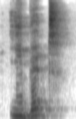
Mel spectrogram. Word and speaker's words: EBIT: And so some of them, like you said, were EBIT, as it's usually pronounced, right?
